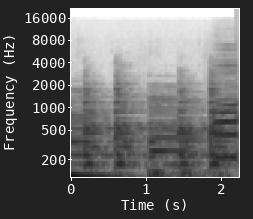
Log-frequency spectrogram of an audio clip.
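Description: Piano music for a ballet class exercise: a chord with a strong low bass note struck at the start, followed by further chords about every half second.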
